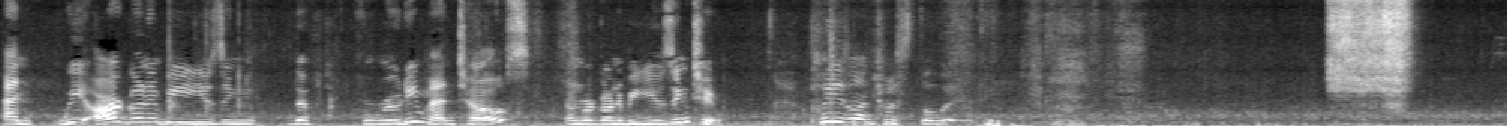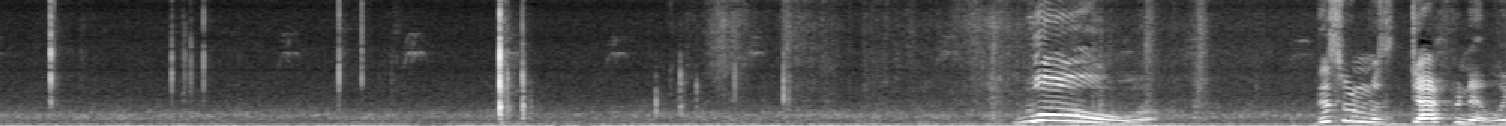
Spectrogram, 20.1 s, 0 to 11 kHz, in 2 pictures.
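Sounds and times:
soda foaming out rush: 8.8s - 9.4s
bottle cap hiss of gas: 8.8s - 9.5s.

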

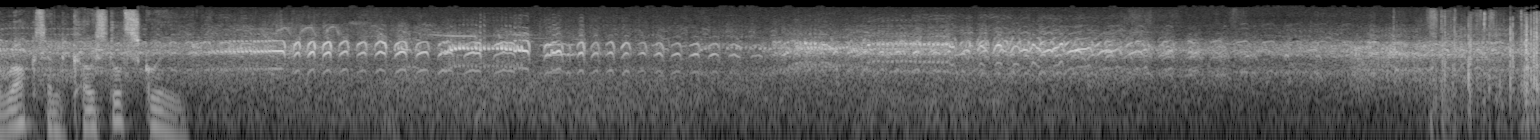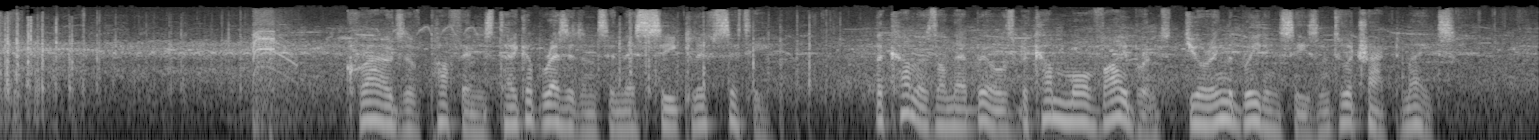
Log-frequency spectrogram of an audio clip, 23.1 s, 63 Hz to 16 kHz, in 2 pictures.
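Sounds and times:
seabirds chattering calls: 0.0s - 23.0s
crackling noise: 8.6s - 23.0s.

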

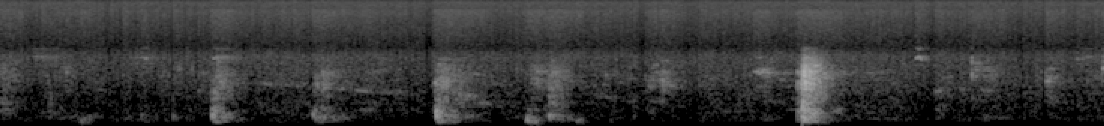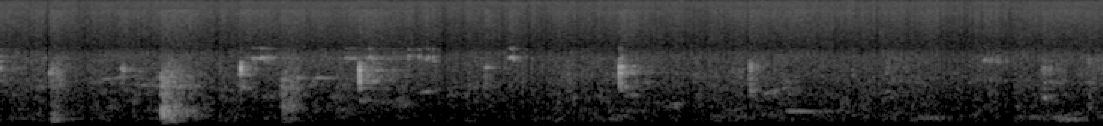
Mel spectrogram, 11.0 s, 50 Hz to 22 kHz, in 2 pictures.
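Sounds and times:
faint ticks and clicks: 4.1s - 11.0s.

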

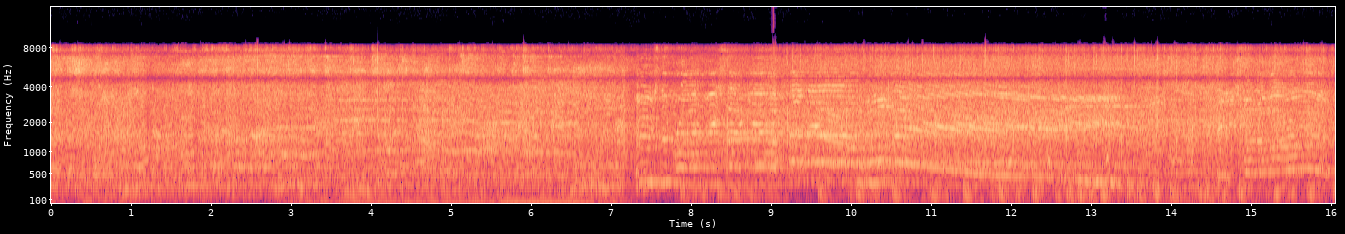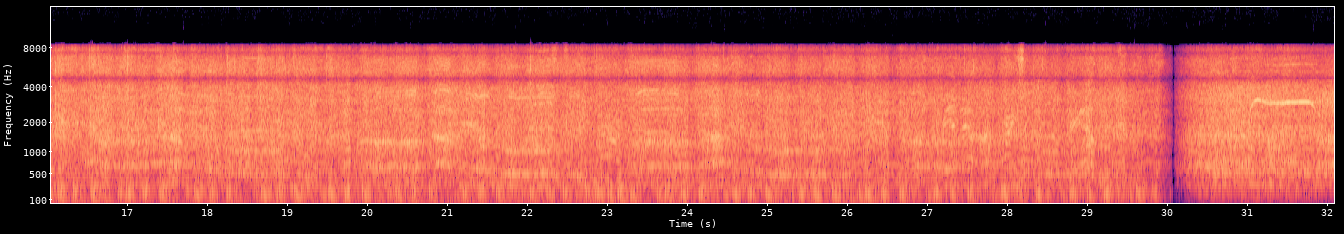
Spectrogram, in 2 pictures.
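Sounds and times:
music over stadium speakers: 0.0s - 32.0s
stadium crowd cheering and clapping: 0.0s - 32.0s.

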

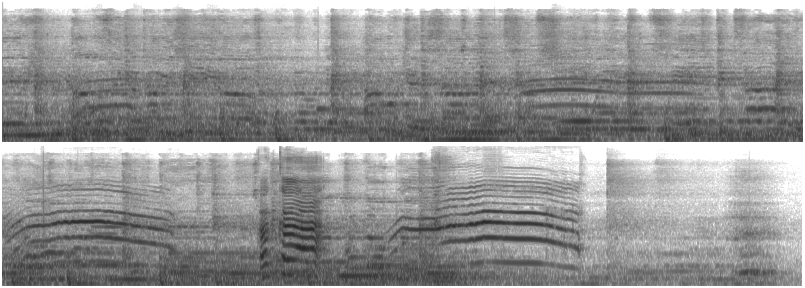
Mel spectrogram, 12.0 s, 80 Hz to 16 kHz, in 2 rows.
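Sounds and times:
background pop music: 0.0s - 12.0s
cat meowing: 6.0s - 7.5s, 8.9s - 10.4s
cat chirp: 6.1s - 7.4s, 9.0s - 10.4s.

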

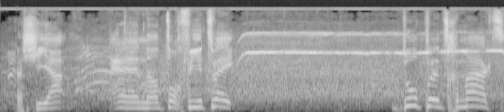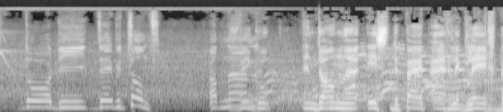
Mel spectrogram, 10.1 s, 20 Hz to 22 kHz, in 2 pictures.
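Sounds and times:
stadium crowd cheering: 0.0s - 10.0s
long high-pitched whistle: 2.4s - 5.1s.

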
